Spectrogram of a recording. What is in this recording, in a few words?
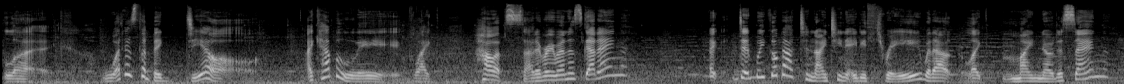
Valley Girl passenger - uptalk valleyspeak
